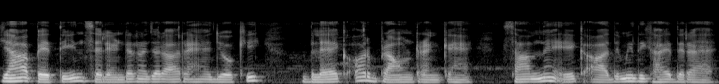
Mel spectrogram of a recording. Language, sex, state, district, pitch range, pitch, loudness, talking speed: Hindi, male, Jharkhand, Garhwa, 110-135 Hz, 120 Hz, -20 LUFS, 190 wpm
